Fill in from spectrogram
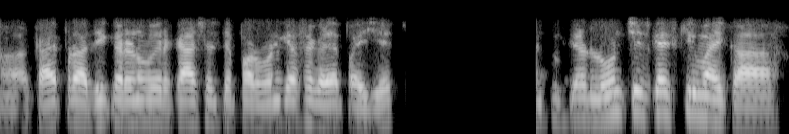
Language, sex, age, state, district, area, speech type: Marathi, male, 60+, Maharashtra, Kolhapur, urban, conversation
